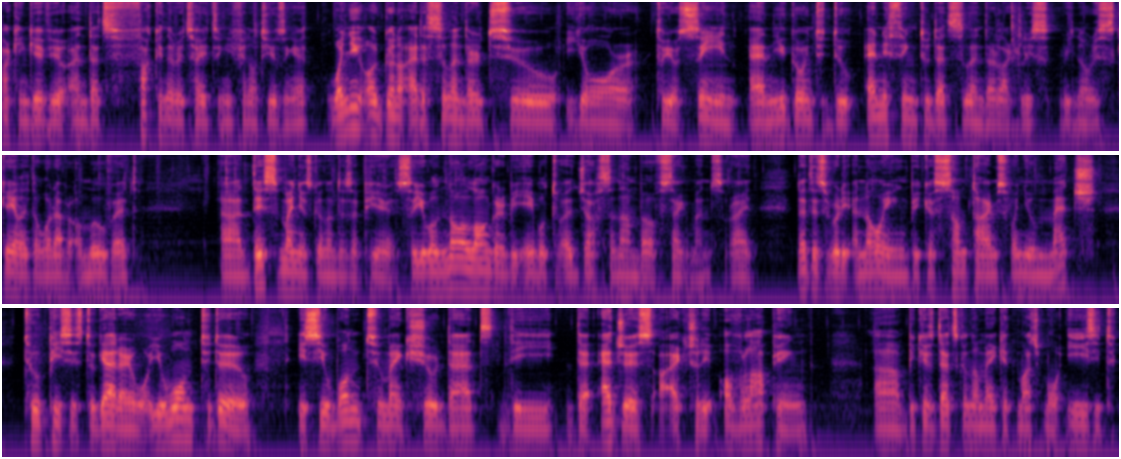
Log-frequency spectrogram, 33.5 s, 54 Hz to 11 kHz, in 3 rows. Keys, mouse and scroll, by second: 0.2 click, 0.7-1.2 middle drag, 1.5 shift+middle click, 1.9 middle click, 2.5 alt+v, 3.2 shift+middle drag, 3.7-7.0 shift+middle drag, 10.1 s, 12.1 click, 13.5 g, 13.6 click, 15.0 ctrl+z, 15.5 Tab, 15.7 ctrl+z, 19.5 Tab, 20.3-20.8 middle drag, 21.3 shift+middle click, 24.7-25.4 middle drag, 27.0 shift+middle click.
